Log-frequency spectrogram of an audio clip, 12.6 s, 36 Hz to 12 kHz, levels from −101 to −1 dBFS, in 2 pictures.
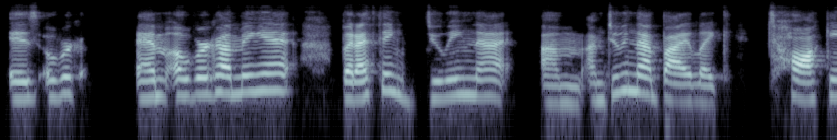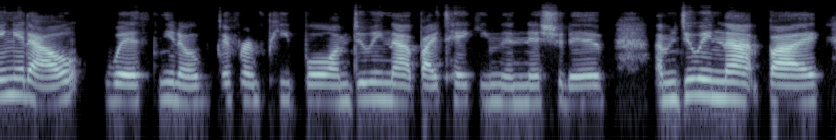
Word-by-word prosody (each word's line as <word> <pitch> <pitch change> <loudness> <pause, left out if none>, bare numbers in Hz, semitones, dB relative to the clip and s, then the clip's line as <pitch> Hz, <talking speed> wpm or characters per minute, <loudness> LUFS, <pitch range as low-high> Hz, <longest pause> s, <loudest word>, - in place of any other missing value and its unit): is 200 +1 -2
overc 245 +3 -3 0.5
am 220 +1 +3
overcoming 250 +3 +4
it, 280 -1 +2 0.4
but 205 -1 +6
I 205 - +11
think 270 -7 -5
doing 225 +3 -6
that 220 -1 +2 0.3
um, 170 -1 -3
I'm 195 0 -4
doing 255 +6 -5
that 245 -2 +6
by 185 -3 +6
like 175 -2 -6 0.3
talking 220 +2 +4
it 230 -1 -5
out 165 0 0 0.2
with, 180 -1 -2
you 200 0 -11
know, 170 -1 -7
different 190 -1 -8
people; 180 -2 -7
I'm 180 +1 -8
doing 195 +1 -9
that 175 -2 0
by 170 -2 -1
taking 180 0 -12
the 170 - -12
initiative; 175 - -7 0.4
I'm 195 +1 -6
doing 225 -1 -3
that 200 -1 +5
by 175 0 +3
195 Hz, 165 wpm, -27 LUFS, 180-230 Hz, 0.5 s, I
